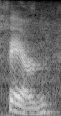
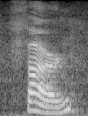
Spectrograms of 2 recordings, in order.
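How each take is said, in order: First: The word is said in a Scottish accent. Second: The word is said in a Northern English accent. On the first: "the way I pronounce Fern" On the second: "he says Fern"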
